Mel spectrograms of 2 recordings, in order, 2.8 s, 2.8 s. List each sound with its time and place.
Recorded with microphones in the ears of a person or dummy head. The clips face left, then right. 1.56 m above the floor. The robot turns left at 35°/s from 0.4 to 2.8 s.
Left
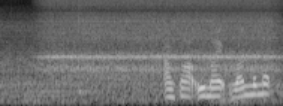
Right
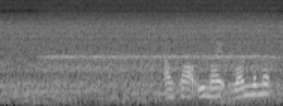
1.6 s a woman speaking: 40° left; by 2.8 s 5° left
